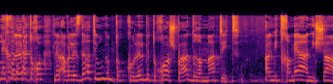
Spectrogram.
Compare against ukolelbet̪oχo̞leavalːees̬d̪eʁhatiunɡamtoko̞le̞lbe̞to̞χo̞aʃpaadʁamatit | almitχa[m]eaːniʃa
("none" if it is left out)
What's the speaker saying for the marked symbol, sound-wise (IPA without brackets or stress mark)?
m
